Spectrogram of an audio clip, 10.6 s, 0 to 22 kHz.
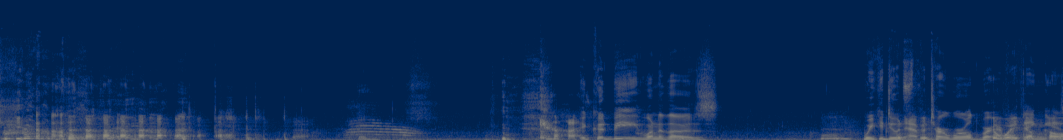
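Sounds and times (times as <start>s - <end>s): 
laughter: 0.0s - 3.1s, 4.9s - 5.9s
speech: 0.2s - 2.1s, 5.0s - 7.2s, 8.2s - 10.6s
cat yowling: 3.4s - 4.4s.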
